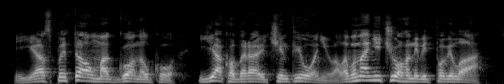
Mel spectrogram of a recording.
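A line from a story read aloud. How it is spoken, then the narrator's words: Angry grumble. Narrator (Ukrainian): сердито буркнув Джордж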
